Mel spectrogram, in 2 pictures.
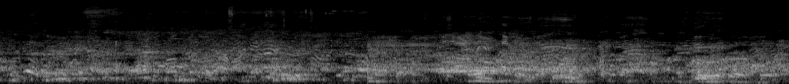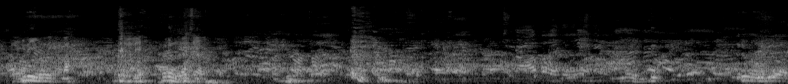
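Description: A large crowd of young people chatters outdoors.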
